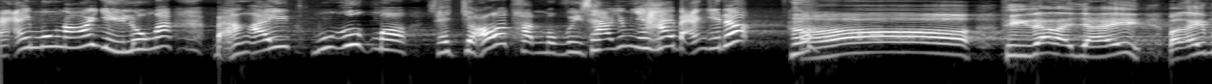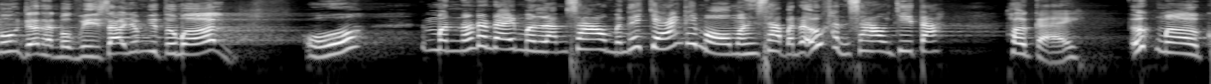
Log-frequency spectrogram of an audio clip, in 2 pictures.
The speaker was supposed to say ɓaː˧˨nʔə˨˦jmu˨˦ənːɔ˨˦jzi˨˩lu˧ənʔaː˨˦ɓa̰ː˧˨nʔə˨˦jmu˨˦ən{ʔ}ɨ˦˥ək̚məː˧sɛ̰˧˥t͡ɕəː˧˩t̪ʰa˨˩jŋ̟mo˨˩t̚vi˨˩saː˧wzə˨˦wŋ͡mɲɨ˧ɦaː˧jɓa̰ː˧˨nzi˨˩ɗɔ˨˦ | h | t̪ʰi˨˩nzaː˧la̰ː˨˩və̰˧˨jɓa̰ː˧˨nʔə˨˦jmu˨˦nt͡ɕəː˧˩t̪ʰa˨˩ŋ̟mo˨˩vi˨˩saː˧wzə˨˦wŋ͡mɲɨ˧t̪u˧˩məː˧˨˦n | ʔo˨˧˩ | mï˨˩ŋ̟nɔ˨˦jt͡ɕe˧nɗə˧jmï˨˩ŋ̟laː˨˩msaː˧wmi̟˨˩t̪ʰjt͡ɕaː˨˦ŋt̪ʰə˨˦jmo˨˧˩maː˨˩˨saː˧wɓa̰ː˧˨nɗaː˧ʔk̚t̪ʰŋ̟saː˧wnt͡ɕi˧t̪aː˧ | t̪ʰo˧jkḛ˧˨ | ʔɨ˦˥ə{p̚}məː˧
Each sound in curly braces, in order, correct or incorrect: correct, incorrect: k̚

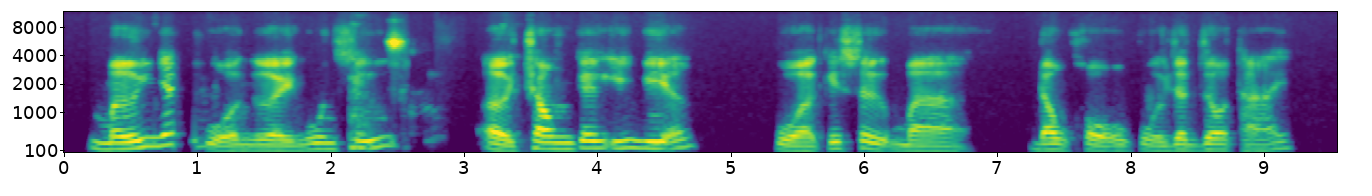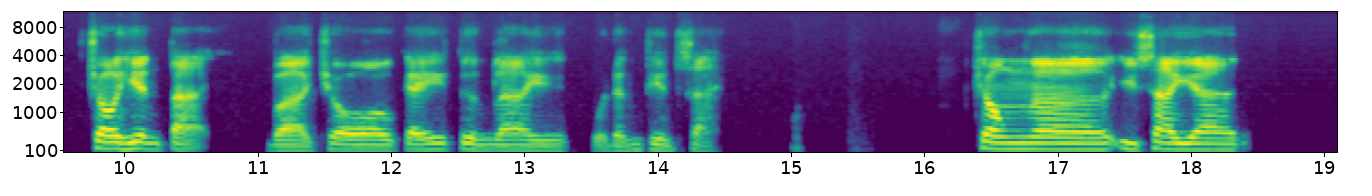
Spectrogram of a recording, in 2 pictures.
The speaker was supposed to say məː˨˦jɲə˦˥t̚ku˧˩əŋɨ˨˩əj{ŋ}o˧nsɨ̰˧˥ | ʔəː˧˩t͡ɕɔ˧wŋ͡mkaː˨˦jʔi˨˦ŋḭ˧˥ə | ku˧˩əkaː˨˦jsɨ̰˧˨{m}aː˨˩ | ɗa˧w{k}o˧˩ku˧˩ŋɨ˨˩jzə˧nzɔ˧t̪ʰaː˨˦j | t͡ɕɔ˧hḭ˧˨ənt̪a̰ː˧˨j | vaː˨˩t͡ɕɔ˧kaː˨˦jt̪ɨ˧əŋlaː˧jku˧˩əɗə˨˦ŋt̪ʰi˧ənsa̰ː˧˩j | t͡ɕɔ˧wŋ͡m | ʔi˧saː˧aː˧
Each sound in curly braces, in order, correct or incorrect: correct, correct, incorrect: x

